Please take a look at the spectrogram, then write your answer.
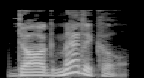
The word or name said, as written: dogmatical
